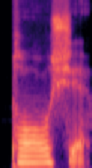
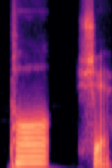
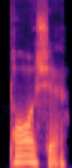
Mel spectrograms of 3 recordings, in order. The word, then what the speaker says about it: Porsche: Please don't like the right way to pronounce this is Porche. Porche. Of course, you can pronounce it the way like maybe your language or your accent like permits you can say whatever you like. But when you hear someone say Porsche, you respect.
